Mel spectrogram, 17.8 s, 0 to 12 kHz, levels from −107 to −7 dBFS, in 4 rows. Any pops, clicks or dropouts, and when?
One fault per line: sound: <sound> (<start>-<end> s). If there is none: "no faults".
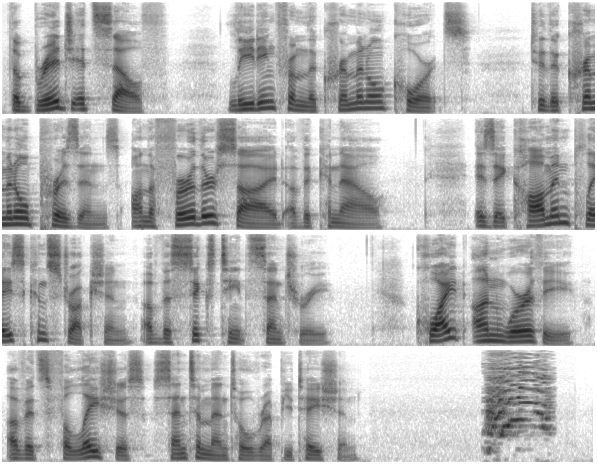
sound: squeak (16.9-17.5 s)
